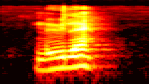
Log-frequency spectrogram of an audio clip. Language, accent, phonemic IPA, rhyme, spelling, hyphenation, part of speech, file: German, Austria, /ˈmyːlə/, -yːlə, Mühle, Müh‧le, noun, De-at-Mühle.ogg
- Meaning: 1. mill, grinder (tool or apparatus for grinding) 2. mill (building where such an apparatus is used) 3. nine men's morris 4. old banger (old, rickety vehicle)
